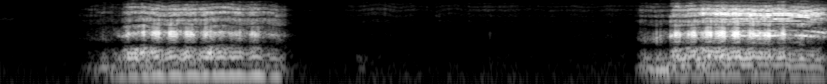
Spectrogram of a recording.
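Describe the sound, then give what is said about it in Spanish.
Two loud, wavering bleats from grazing sheep, with a pause of quiet between them, each lasting about a second, clear with no one talking. “Las ovejas pastaban felices”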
